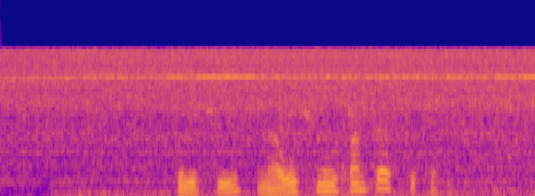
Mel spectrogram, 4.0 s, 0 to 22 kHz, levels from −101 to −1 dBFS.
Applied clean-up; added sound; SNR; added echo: none; Sink (filling or washing) / Water tap, faucet; -3 dB; none.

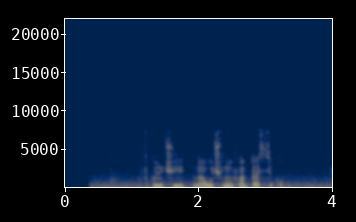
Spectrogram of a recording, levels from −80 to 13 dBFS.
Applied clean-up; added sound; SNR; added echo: none; none; none; none.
